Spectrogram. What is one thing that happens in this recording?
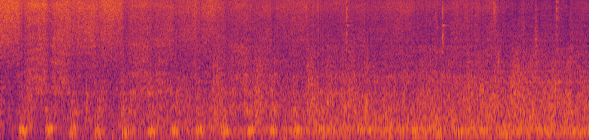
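A steam locomotive chuffs rhythmically as it pulls away.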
